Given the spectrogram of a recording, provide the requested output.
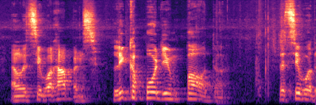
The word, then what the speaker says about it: Lycopodium: gonna show you a pretty cool experiment with Lycopodium powder, that's how you pronounce it.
